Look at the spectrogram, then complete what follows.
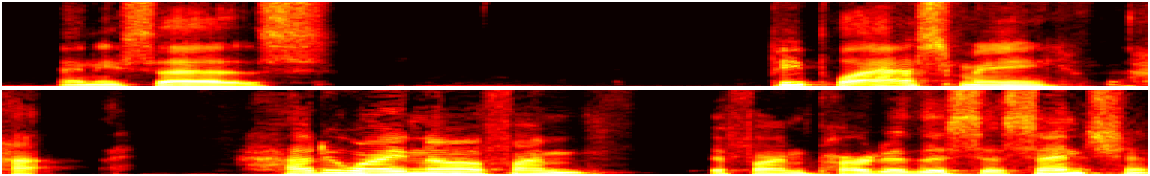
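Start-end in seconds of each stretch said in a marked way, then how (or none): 2.6-7.7 choked-up, pitched-up voice catching in the throat. Quoting a video they found powerful, the speaker talks while getting choked up. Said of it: "I'm getting all choked up just talking about this".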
